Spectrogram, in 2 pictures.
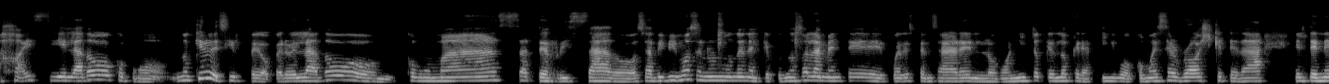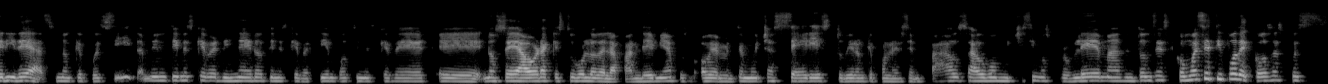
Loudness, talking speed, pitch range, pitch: -28 LUFS, 205 wpm, 150-175 Hz, 160 Hz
